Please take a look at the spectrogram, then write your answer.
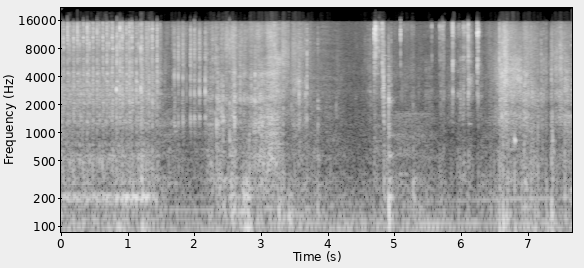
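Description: A sewing machine stitching a curved seam on a bowler bag, a close continuous mechanical whir with a brief stop and restart, some clicks and rustling of fabric, and no talking.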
